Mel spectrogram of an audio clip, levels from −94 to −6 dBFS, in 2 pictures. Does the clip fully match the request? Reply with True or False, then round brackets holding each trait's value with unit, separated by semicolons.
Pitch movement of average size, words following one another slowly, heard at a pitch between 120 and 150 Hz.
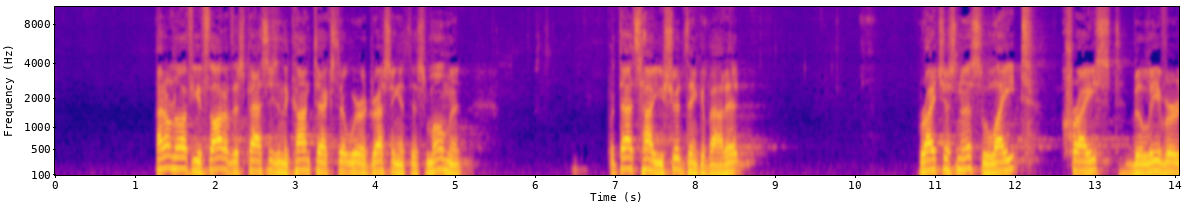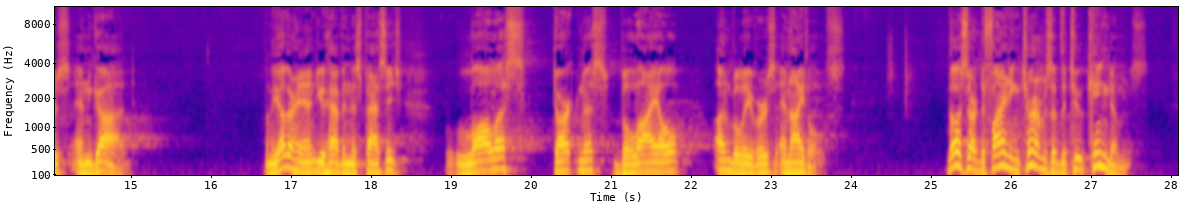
True (3.6 semitones; 115 wpm; 135 Hz)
